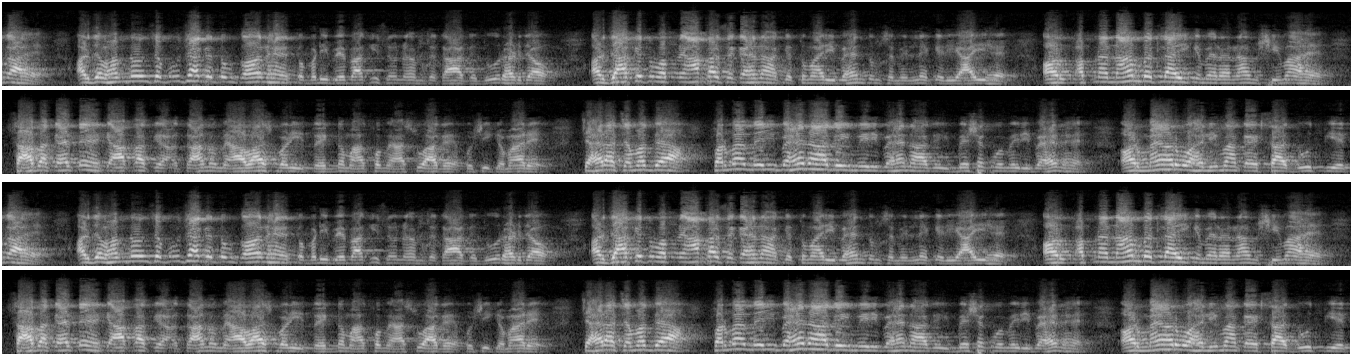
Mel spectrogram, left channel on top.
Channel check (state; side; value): identical; both; correlation 1.00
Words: ہے. اور جب ہم نے ان سے پوچھا کہ تم کون ہیں تو بڑی بے باکی سے انہوں نے ہم سے کہا کہ دور ہٹ جاؤ اور جا کے تم اپنے آقا سے کہنا کہ تمہاری بہن تم سے ملنے کے لیے آئی ہے. اور اپنا نام بتلائی کہ میرا نام شیما ہے. صحابہ کہتے ہیں کہ آقا کے کانوں میں آواز پڑی تو ایک دم آنکھوں میں آنسو آ گئے خوشی کے مارے, چہرہ چمک گیا. فرمایا میری بہن آ گئی, میری بہن آ گئی, بے شک وہ میری بہن ہے اور میں اور وہ حلیمہ کا ایک ساتھ دودھ پیے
